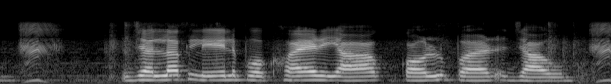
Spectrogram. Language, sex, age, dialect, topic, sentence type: Maithili, female, 18-24, Southern/Standard, agriculture, statement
